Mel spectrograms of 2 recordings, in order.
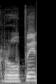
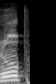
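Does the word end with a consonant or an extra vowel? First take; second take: extra vowel; consonant. First: The word ends with an extra vowel sound. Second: The word ends on a plain consonant. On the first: The speaker calls it wrong. "रोपे नहीं पढ़ेंगे" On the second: The speaker calls it right. "इसे हम लोग पढ़ेंगे रोप"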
